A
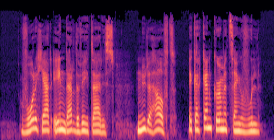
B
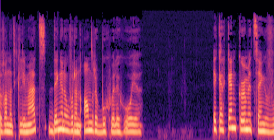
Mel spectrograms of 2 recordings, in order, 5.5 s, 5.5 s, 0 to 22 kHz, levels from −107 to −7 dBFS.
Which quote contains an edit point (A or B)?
A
